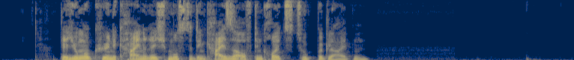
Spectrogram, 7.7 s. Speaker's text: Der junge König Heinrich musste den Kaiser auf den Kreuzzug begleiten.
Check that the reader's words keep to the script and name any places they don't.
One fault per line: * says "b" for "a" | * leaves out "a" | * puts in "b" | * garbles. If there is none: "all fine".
all fine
